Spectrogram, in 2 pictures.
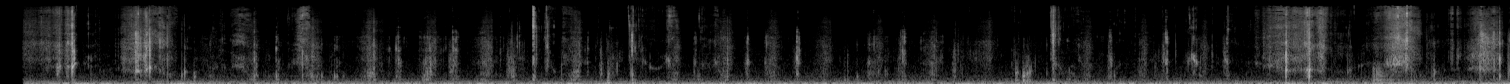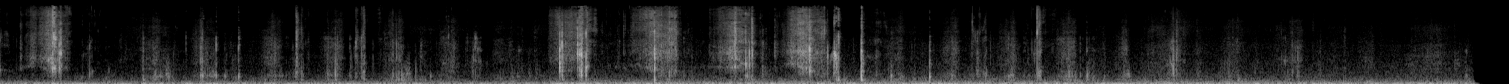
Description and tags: Apple Bite Chew Eat.
Type of mic: Manley
Type of apple: Ligol :)
Apple, Chew, Eat, Bite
